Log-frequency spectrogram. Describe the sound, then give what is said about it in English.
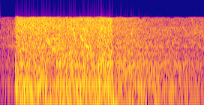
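Gun turrets tracking and firing at multiple targets: a loud, dense burst of rapid fire that blasts for about a second, then carries on as a steady roar at a slightly lower level. “A and B gun tracking and firing. Multiple targets. Those ammo counters go.”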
